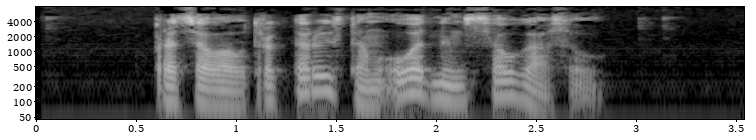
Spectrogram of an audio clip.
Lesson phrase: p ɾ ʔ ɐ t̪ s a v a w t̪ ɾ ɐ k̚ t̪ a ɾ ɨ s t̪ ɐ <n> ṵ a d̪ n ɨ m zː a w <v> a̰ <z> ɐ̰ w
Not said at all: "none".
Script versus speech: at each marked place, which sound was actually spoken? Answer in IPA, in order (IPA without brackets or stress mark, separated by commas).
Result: m, ɣ, s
